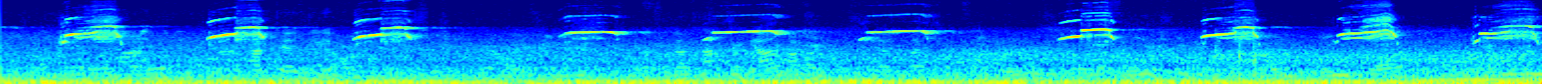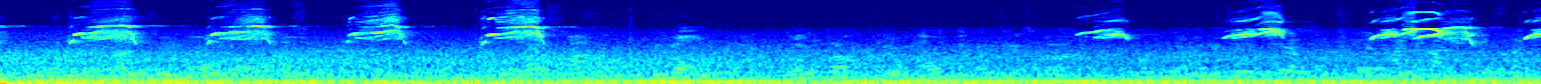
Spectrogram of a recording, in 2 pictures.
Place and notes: cologne, rheinauhalbinsel, schokomuseum, seegreifvögel
seeadler und andere greifvögel bei einer tierschau auf der museumsdachterasse, morgens
soundmap nrw:
social ambiences, topographic field recordings
rheinauhalbinsel, schokoladenmuseum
